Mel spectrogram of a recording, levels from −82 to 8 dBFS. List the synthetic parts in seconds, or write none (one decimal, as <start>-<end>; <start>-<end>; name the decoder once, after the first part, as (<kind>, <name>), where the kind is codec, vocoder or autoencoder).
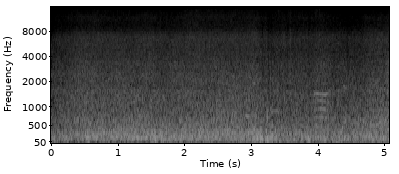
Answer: none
